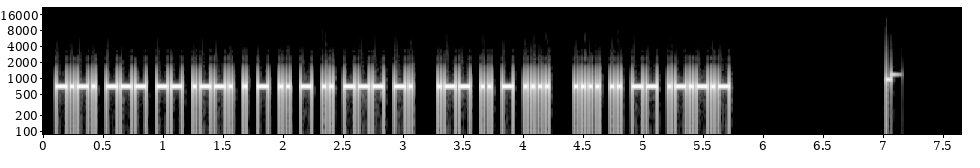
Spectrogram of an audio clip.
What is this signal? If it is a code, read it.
Morse code, heard as a keyed tone, about 37 wpm, 700 Hz. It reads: COMPETITION WITH HIM.
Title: Sentences from Top 1000 Words 40wpm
